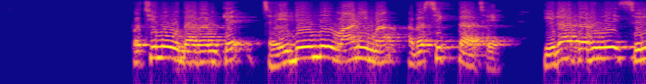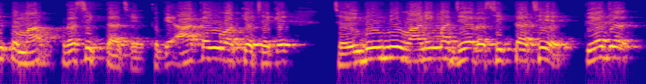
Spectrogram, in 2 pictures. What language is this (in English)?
Gujarati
